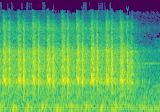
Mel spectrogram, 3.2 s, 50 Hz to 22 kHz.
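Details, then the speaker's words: Kawasaki ER6n project bike, first start-up attempt on a borrowed new battery with old fuel in the lines: steady cranking about 3.5 beats a second, no firing, then stops. Crank no start; owner unsure whether spark is present, cause unconfirmed. "I mean, I'm pretty sure I can hear spark. I better put a bit more fuel in case there's not enough in there. And I'm going to keep turning it over, really."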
